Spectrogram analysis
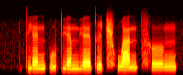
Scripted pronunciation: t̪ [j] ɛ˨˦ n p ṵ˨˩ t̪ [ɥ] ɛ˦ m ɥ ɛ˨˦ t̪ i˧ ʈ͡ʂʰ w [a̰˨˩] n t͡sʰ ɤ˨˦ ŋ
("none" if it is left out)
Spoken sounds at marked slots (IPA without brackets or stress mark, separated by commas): j, ɥ, a̰˨˩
